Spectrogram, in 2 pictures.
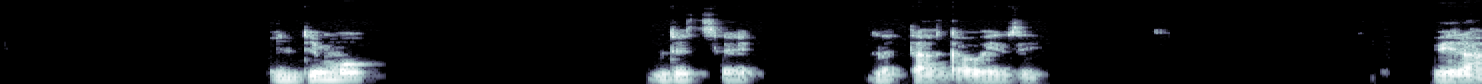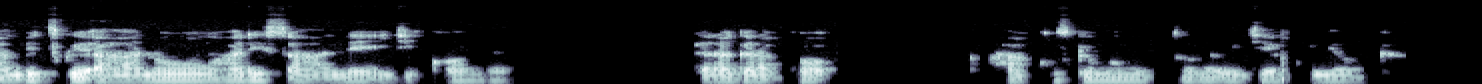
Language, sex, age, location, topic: Kinyarwanda, male, 18-24, Huye, health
